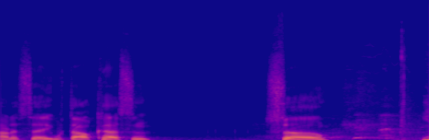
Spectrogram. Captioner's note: audience members laughs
